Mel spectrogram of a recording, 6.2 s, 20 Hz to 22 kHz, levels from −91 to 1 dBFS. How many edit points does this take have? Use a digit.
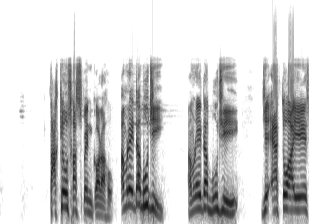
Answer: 0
